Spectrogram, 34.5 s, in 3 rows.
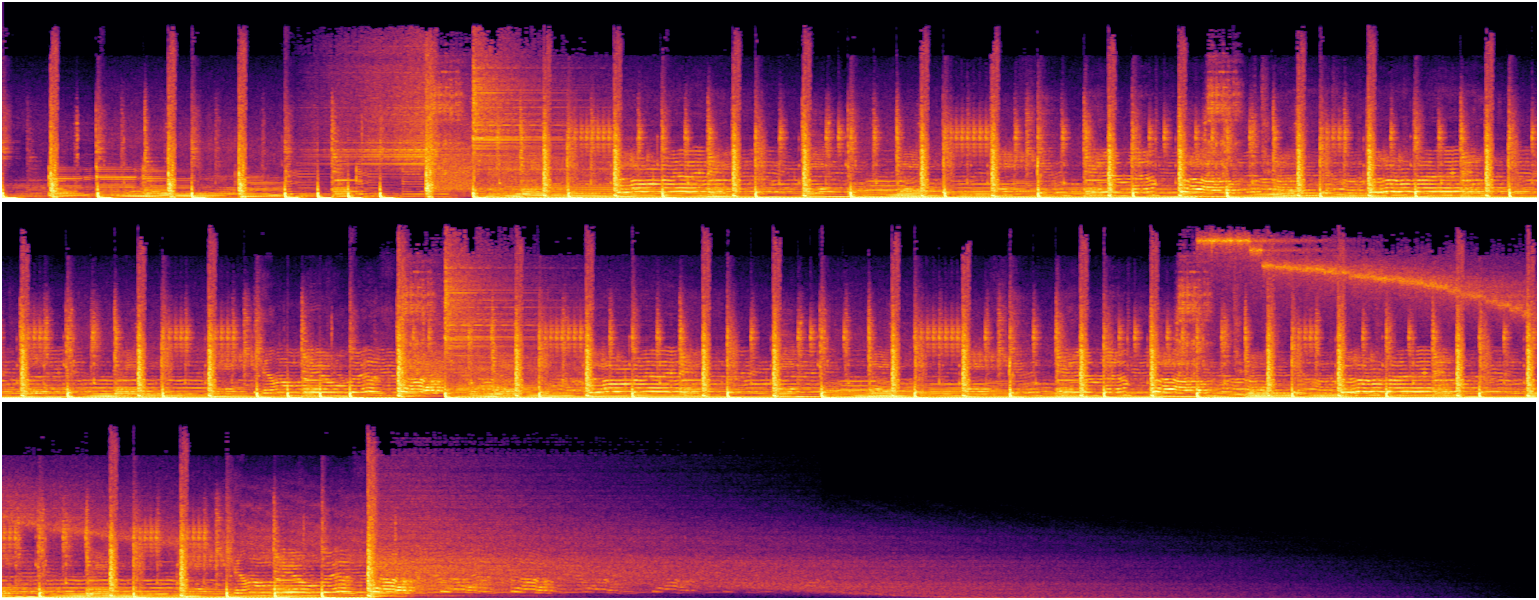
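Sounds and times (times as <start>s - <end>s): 
music track: 0.0s - 26.3s.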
